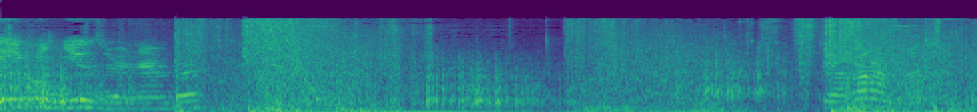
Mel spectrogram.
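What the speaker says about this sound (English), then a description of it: "Bro, stop using mini guns." Rapid sustained minigun fire in the video game Fortnite, a dense continuous burst of gunfire with brief breaks, with a voice talking over it.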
